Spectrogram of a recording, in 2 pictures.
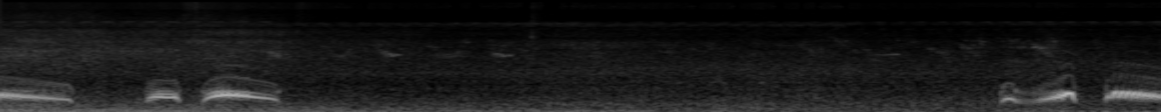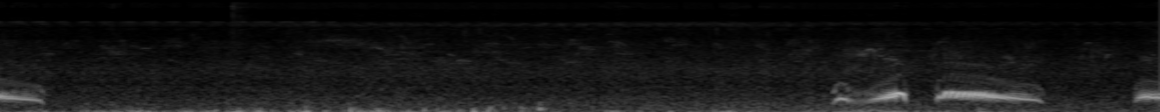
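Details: Spotted dove crowing, taped live to call wild doves: three widely spaced phrases about five seconds apart, each short clipped coos followed by a fuller falling coo, with low rustling between.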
